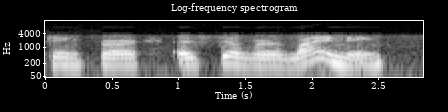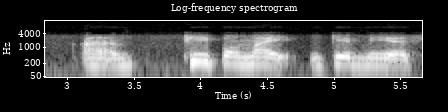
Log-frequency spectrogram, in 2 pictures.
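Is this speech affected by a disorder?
Yes: ALS; ALS at 47 after a year of running into walls, no use of hands, arms, legs; about 7 years since diagnosis, slow progressor, types with eyes on computer; tongue affected, speaks more slowly than before, worried about voice, held up over 15 minutes.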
